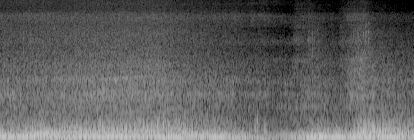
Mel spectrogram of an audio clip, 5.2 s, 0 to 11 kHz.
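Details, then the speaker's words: 1979 Suburban V8 idling, number seven exhaust about 100–150 degrees cooler than others, vacuum leak or fuel starvation suspected: lumpy, uneven loping beat with a dip nearly stalling; cylinder misfire. "number seven is 150 degrees less than every other one so let's see if she's got any more snooze putting power to it oh yeah Thor would just try to die"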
